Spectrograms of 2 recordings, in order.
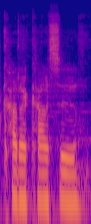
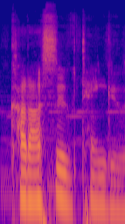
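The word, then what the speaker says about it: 烏天狗: of wings and feet this is called karakasu uh these are or not karakasu this is a karasu tengu is what it's supposed to be called karakasu is that um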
